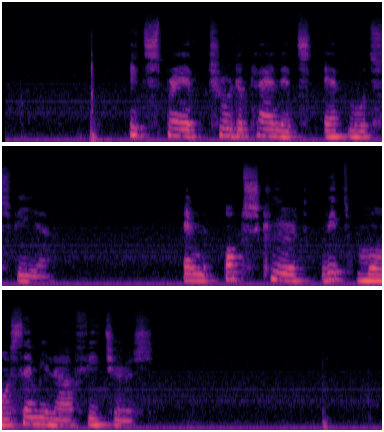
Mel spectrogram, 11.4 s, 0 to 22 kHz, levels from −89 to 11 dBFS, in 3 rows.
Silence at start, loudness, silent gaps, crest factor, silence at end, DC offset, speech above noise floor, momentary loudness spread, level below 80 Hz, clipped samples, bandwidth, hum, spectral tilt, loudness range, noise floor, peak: 0.05 s; -37 LUFS; none; 20 dB; 0.1 s; under 0.1%; 25 dB; 17 LU; -64 dBFS; under 0.1%; 12 kHz; none; -6 dB/octave; 5 LU; -61 dBFS; -18 dBFS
